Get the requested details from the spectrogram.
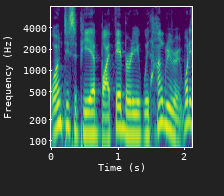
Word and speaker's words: Hungryroot: But first, I'm going to tell you about Hungry Root. Actually, it's not pronounced that way. It's pronounced Hungry Root.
